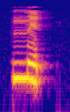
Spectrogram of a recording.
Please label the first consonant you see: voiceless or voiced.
voiced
